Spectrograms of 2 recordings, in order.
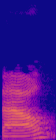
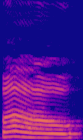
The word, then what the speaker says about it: bao: the pronunciation of Bao so it says Bao like wow like bowing like the kitties bowing okay so that's how you say it foul and it's telling him here not like bow bow that Kitty's wearing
